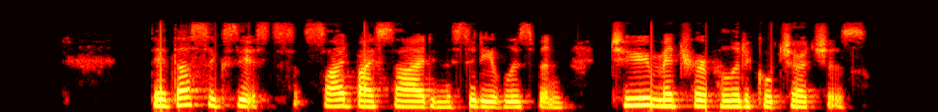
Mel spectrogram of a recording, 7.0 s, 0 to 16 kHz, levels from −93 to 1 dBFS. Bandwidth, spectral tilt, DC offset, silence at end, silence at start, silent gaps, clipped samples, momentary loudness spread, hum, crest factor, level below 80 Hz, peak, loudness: 7.6 kHz; -6 dB/octave; under 0.1%; 0.6 s; 1.15 s; 4.46-4.58 s; under 0.1%; 12 LU; none; 16 dB; -56 dBFS; -2 dBFS; -18 LUFS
